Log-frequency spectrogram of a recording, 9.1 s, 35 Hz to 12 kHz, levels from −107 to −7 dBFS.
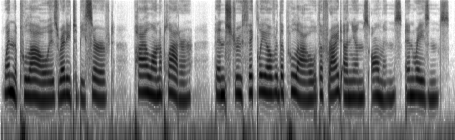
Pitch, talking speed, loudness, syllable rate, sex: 220 Hz, 160 wpm, -17 LUFS, 4.2 syllables/s, female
